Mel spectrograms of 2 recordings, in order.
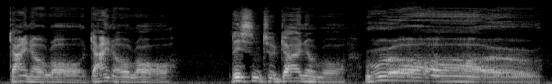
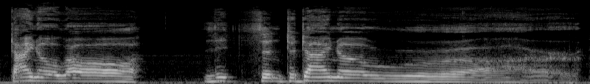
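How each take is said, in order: First: Chanted toy jingle ending in a roar; singing toy dinosaur. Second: Slow, dragging chant sinking at the end; slow down and let the roar die away; toy running down. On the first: Toy dinosaur performs for George, chanting and roaring. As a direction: chant it evenly, then draw out the roar. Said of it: "Dino Roar sings". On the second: Toy's batteries run out, slowing and sinking. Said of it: "Dino Roar stops walking and talking". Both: A narrator's reading.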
